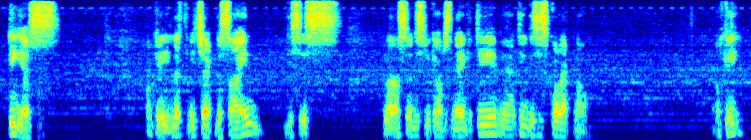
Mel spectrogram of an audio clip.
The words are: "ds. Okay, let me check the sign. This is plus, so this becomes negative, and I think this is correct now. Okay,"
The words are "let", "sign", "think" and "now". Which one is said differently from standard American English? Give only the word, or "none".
think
